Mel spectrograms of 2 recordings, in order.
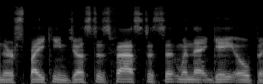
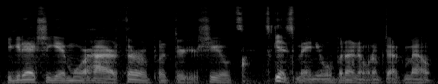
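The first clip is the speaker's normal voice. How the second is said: confiding engineer; 5 semitones lower, 6 dB quieter than usual. Acted. Jedediah confides to the alien.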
